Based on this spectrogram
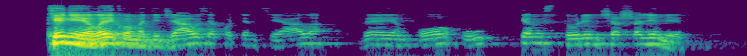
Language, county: Lithuanian, Alytus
